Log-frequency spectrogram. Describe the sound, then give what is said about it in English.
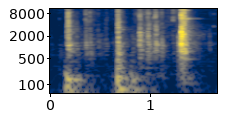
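A door to a bedroom in a house in Salisbury rattles in its frame late at night, with three loose clattering jolts spaced unevenly over a couple of seconds, moderately loud, with no voices. “At some point in the late night, his young daughter and a young woman who lived with him heard a door rattling to her brother Byron's room.”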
